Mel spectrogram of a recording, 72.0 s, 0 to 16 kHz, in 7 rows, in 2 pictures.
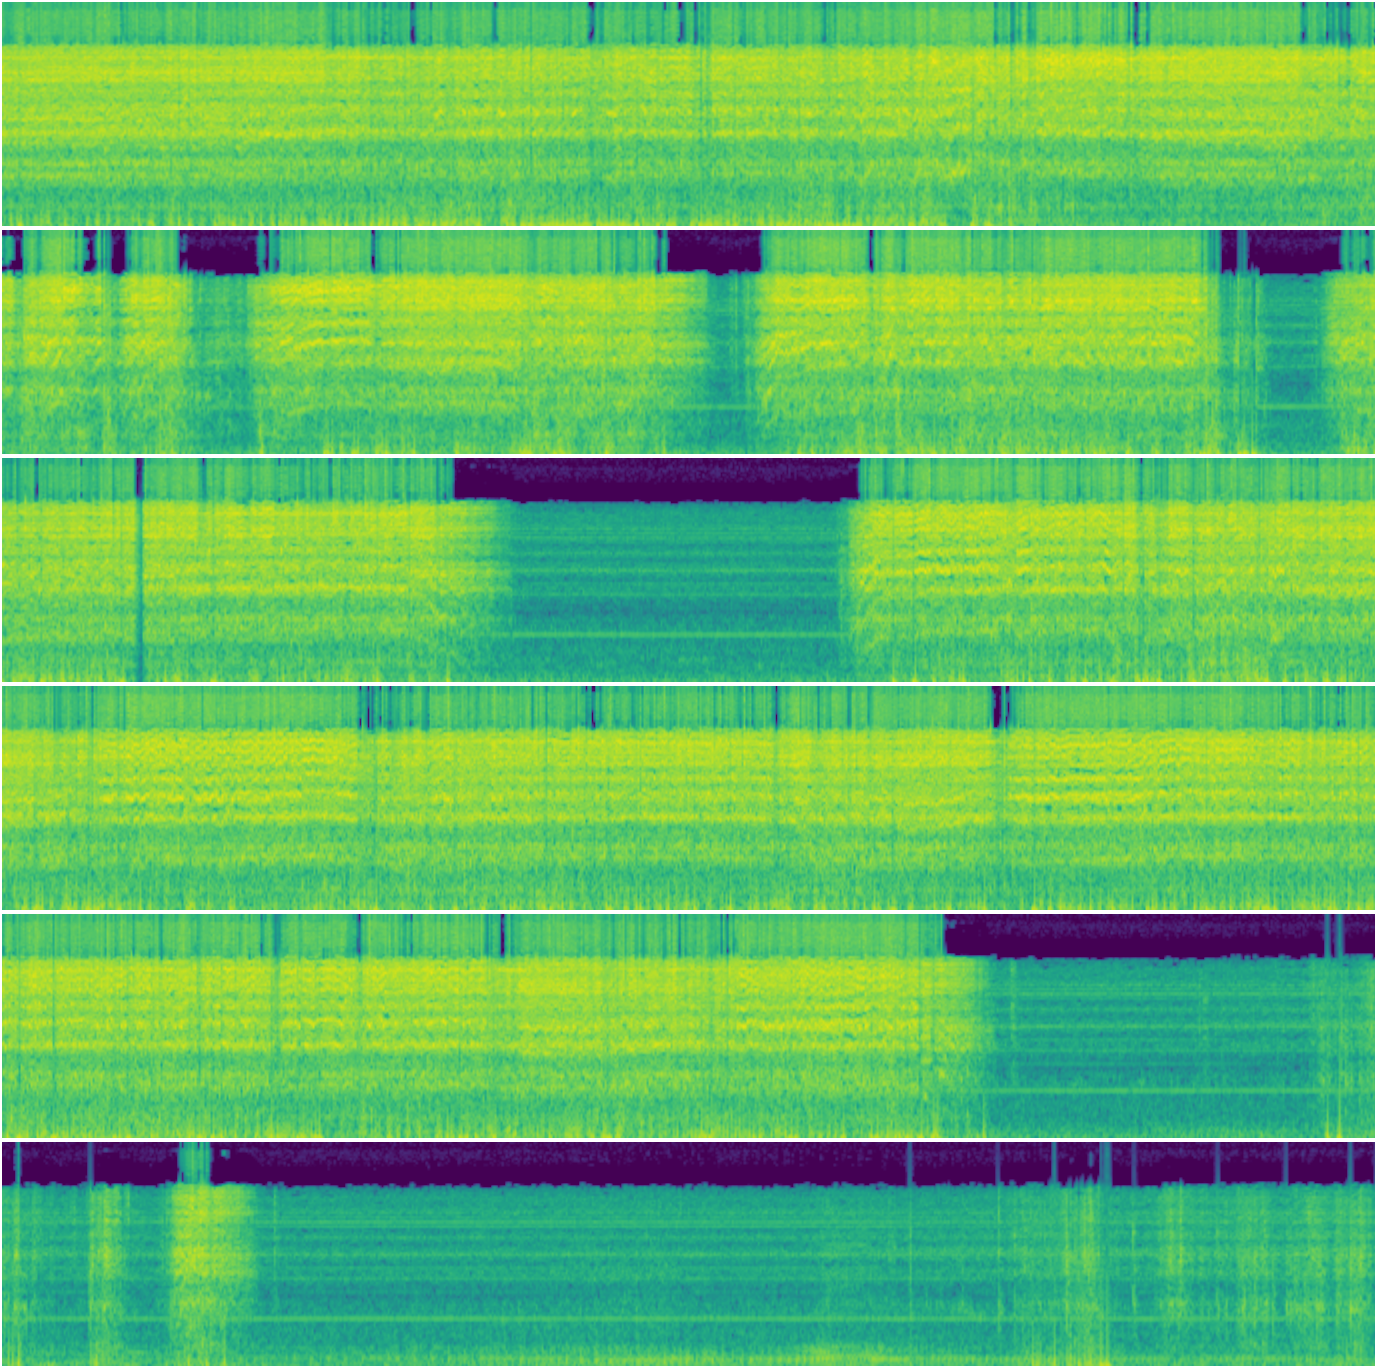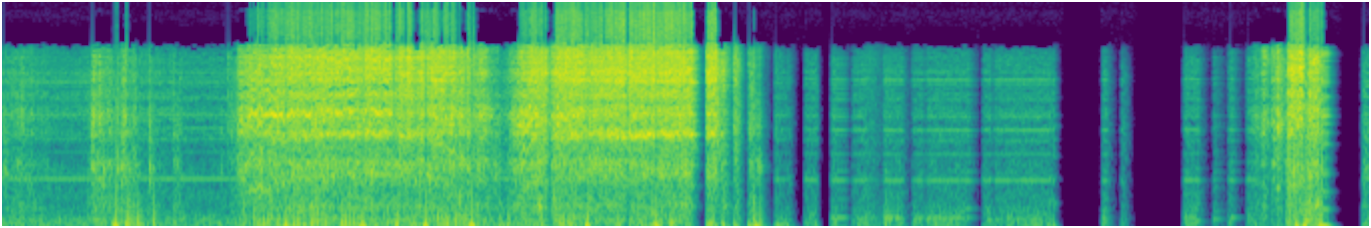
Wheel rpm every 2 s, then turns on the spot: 210, 230, 230, 250, 220, 110, 170, 120, 180, 160, 160, 200, 0, 90, 220, 220, 220, 230, 220, 220, 230, 230, 230, 210, 20, 20, 20, 0, 0, 10, 20, 70, 150, 150, 0, 10.
58-62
